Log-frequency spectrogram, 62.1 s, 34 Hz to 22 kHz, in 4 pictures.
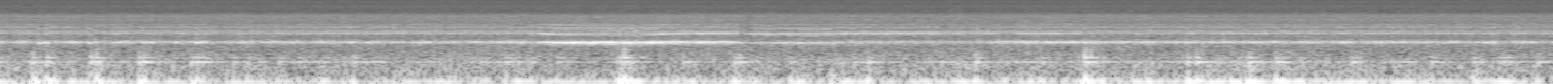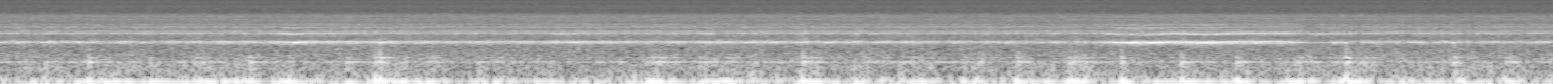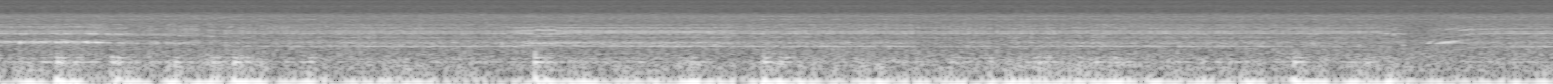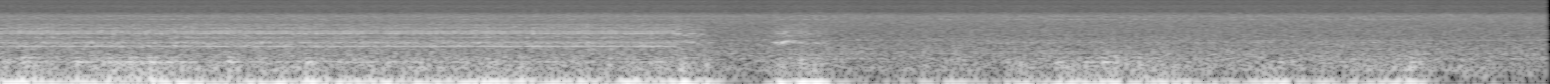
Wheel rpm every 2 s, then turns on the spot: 230, 230, 230, 220, 220, 230, 230, 230, 230, 230, 230, 230, 230, 230, 230, 230, 200, 160, 160, 160, 160, 160, 130, 150, 160, 160, 120, 10, 10, 20, 10.
56-60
